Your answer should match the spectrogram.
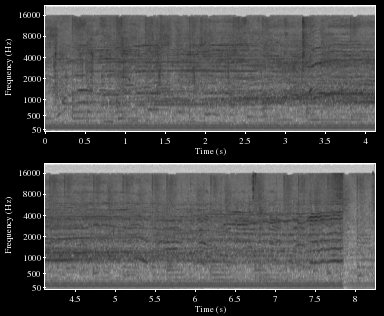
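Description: Music and a crowd cheering and whooping, played back through a television's speaker, over a steady low hum.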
